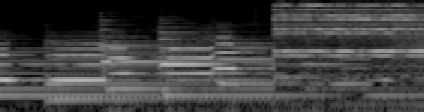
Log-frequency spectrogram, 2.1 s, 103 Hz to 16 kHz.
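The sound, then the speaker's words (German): A telephone rings with an electronic, melodic ringtone: a quick run of stepped notes, then a brighter, steadier tone that holds to the end, fairly loud and with no voices over it. “Wer ruft denn jetzt um 11:45”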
